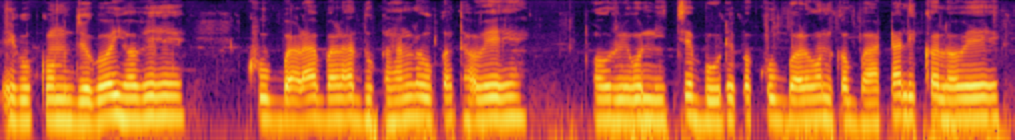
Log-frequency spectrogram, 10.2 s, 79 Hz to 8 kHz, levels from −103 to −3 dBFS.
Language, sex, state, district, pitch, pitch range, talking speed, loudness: Bhojpuri, male, Uttar Pradesh, Deoria, 155 Hz, 150-160 Hz, 110 wpm, -14 LUFS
